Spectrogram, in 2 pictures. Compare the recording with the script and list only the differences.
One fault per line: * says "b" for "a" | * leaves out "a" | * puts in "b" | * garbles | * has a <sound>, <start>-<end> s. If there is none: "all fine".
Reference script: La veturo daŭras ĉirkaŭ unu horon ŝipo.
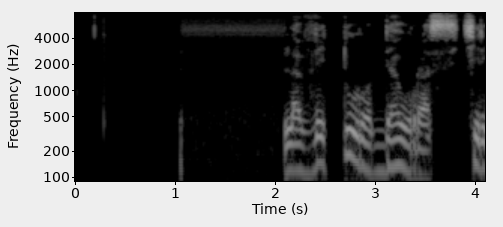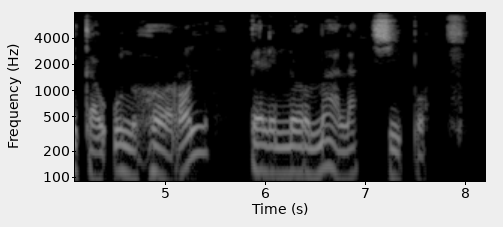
* puts in "per normala"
